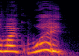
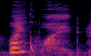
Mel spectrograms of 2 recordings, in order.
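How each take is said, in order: First: High-pitched challenge. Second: Same question, almost voiceless; whispered question. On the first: Woman questions sister about brother's claim, high challenge. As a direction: voice jumps up on the question. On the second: Woman questions sister about brother's claim, whispered. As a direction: let the voice fall away to a whisper. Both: Retold or imitated.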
